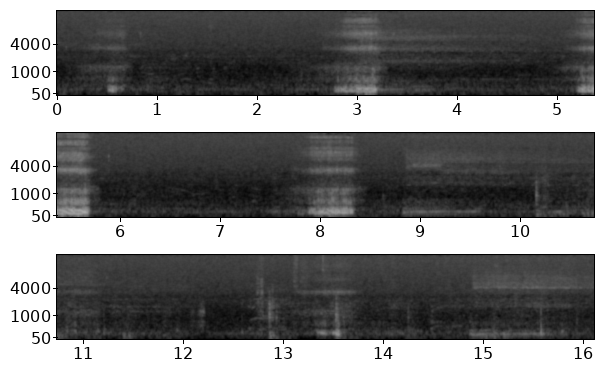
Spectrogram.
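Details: Snoring from one of two pet dogs sharing a bed, the other dog burping; low rasping snores roughly every two and a half seconds, then softer snuffles and breaths.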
